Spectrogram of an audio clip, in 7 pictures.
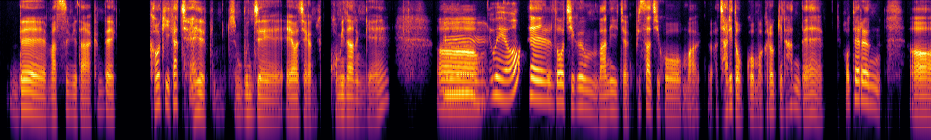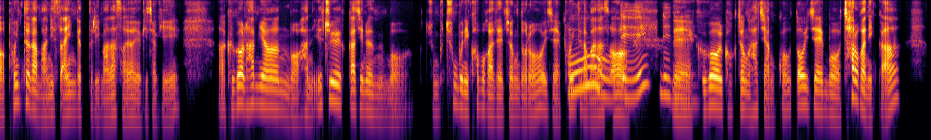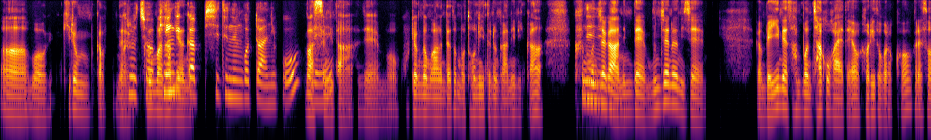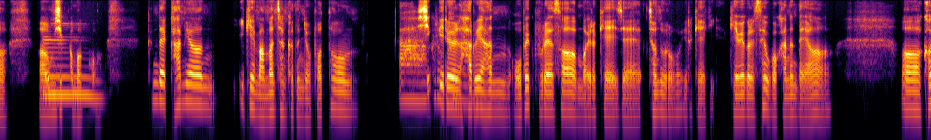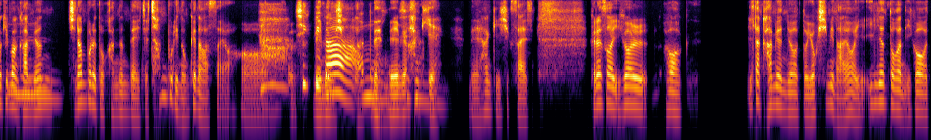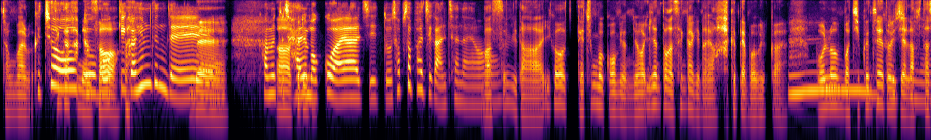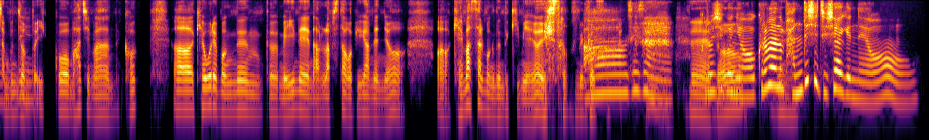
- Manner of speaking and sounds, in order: other background noise; gasp; laugh; laughing while speaking: "여기서 먹는 것은"
- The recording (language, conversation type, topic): Korean, advice, 다음 여행을 잘 계획하고 준비하려면 어떻게 해야 할까요?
